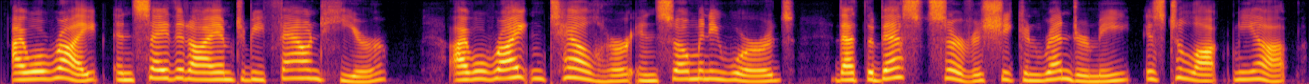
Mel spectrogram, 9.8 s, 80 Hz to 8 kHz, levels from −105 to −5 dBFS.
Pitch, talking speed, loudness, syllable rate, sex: 245 Hz, 215 wpm, -17 LUFS, 4.8 syllables/s, female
